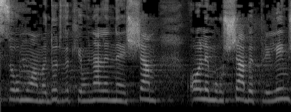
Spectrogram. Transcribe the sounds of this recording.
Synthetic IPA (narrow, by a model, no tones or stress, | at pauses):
suʁmuamadutvekʰeunale̞neʃam | o̞le̞mʁuʃabeplilim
